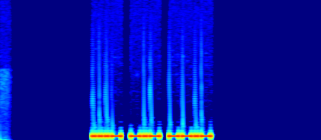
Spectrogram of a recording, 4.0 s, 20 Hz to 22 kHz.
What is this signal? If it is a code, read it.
Morse code, heard as a keyed tone, about 30 wpm, 700 Hz. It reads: VKQ
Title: USA Call Sign Postfixes - 3 Letters 30wpm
